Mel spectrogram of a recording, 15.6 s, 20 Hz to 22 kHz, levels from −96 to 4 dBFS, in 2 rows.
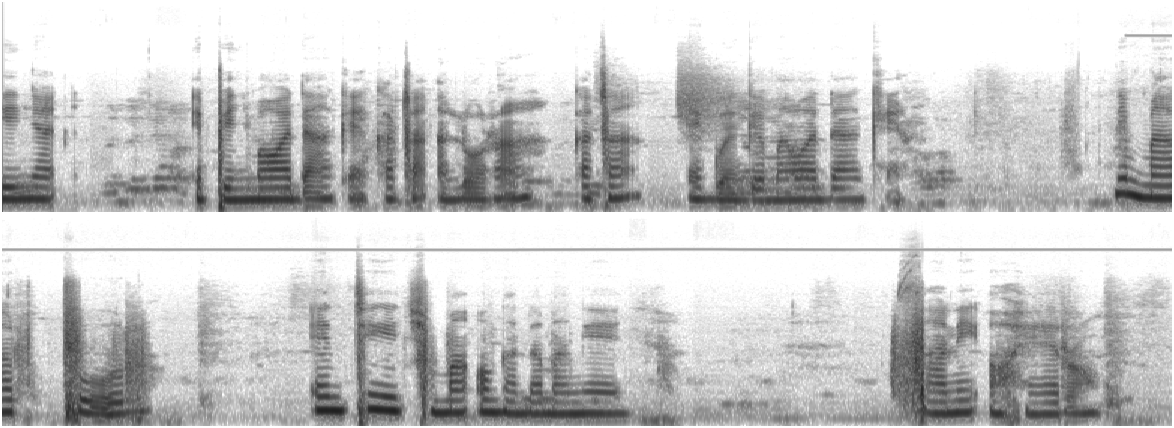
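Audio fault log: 7.49–15.60 s, switching supply whistle: a switching power supply in the recording chain drops into an audible burst mode, its regulation cycling at a rate that lands inside the hearing range. From 7.49 s to the end of the speech, this puts a thin, high whistle about 35 dB below the speech, wandering between 12.2 and 12.5 kHz as the supply's load shifts, so the pitch drifts slightly rather than holding steady.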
